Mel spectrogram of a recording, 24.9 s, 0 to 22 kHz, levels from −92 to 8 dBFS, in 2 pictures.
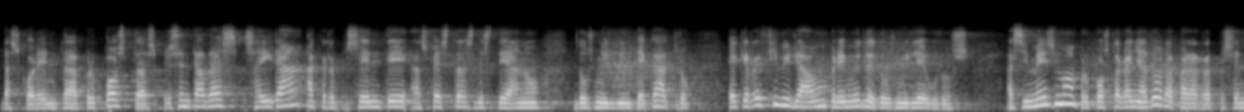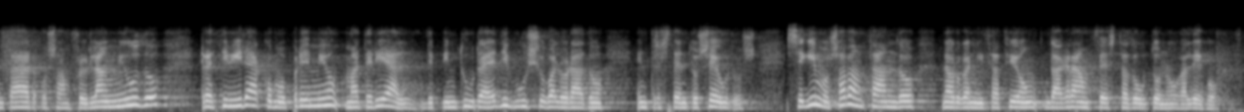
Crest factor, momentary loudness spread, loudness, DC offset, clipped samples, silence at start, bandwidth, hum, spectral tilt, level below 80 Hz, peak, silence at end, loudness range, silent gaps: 14 dB; 7 LU; -14 LUFS; under 0.1%; under 0.1%; 0 s; 8 kHz; none; -6.5 dB/octave; -52 dBFS; 0 dBFS; 0.1 s; 2 LU; none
